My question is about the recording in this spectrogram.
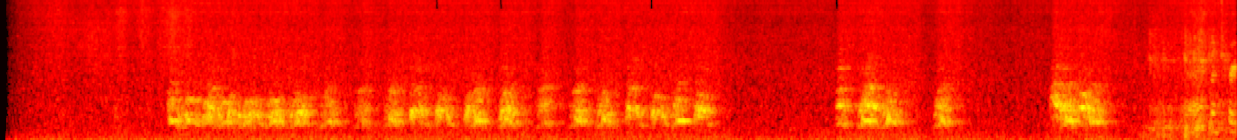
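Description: Big dogs barking outside the house, heard from indoors: a fast run of barks for about five seconds, then two short bursts of barking near the end.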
